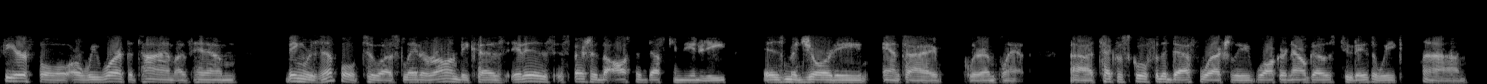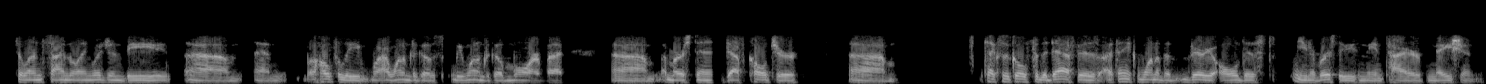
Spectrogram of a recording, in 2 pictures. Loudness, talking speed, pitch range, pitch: -27 LUFS, 180 wpm, 95-110 Hz, 105 Hz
